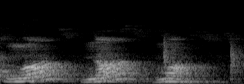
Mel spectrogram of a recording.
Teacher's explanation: यी अक्षरहरू उच्चारण गर्दा धेरै श्वास प्रवाह नाकबाट हुने भएकोले यिनीहरूलाई नासिक्य वर्ण भनेर भनिन्छ।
